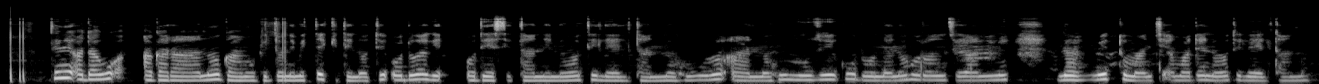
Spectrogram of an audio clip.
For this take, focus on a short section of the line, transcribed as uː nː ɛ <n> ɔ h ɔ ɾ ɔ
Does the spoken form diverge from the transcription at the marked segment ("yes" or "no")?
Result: no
